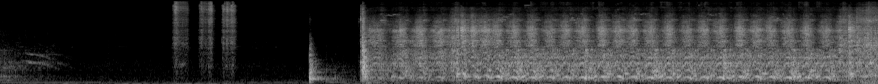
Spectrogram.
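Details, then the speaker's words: Long-parked 1974 Ford F100 with gasoline poured into the carburetor: cranking bursts, then it catches and runs harsh and loping, about three pulses a second. Owner suspects a clogged carburetor and plans a carb kit. "But it is sort of running, but I'm pretty sure that carburetor is good and clogged up."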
